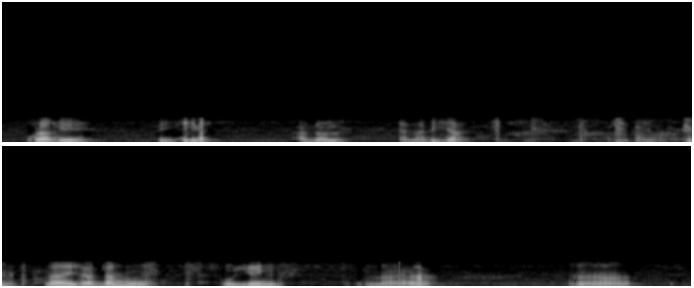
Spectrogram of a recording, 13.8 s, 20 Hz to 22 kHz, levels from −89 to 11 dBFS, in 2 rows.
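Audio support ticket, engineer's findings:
Robotic, buzzy speech throughout. Band limited to about 250 Hz to 3.6 kHz. Codec 2 vocoder, a sine-wave resynthesis from pitch and envelope. Artefacts fit roughly 1.3 kbit/s.

Bleeps and warbling gibberish, 1.73–2.11 s (severe) and 10.88–11.18 s (milder). Bit errors on digital voice radio. Flipped bits scramble the pitch, level and voicing of each frame.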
